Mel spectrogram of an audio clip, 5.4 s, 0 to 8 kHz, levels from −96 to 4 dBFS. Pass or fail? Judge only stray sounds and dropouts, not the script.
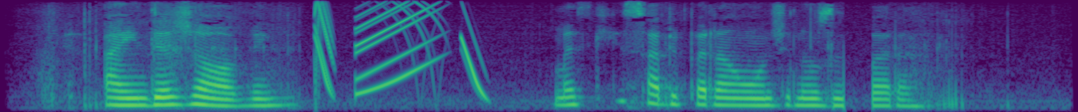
fail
